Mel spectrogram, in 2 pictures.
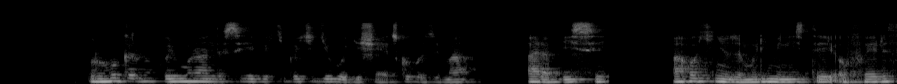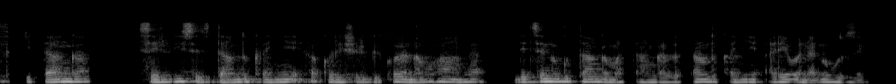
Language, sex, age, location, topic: Kinyarwanda, male, 18-24, Huye, government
